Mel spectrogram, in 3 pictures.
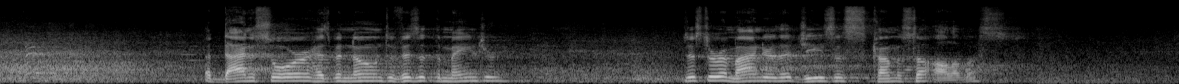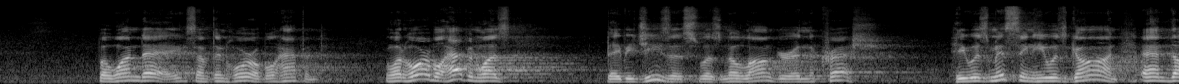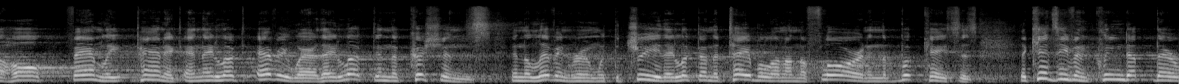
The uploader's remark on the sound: Sanctuary Service.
